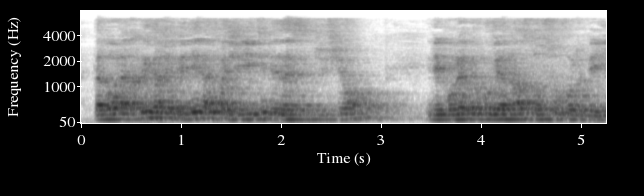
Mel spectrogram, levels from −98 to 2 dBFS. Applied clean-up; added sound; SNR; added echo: none; none; none; reverberation time 1.1 s.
